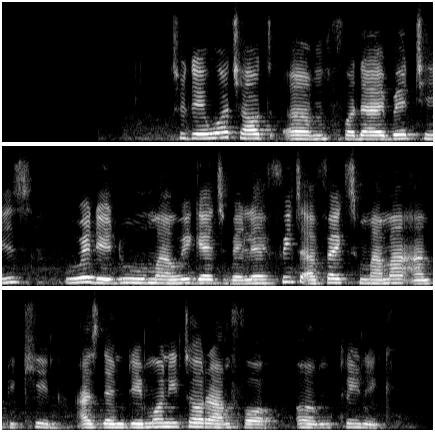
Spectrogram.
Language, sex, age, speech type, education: Nigerian Pidgin, female, 30-45, spontaneous, tertiary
